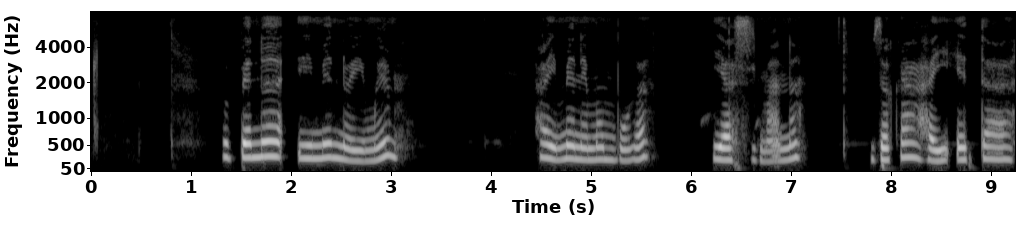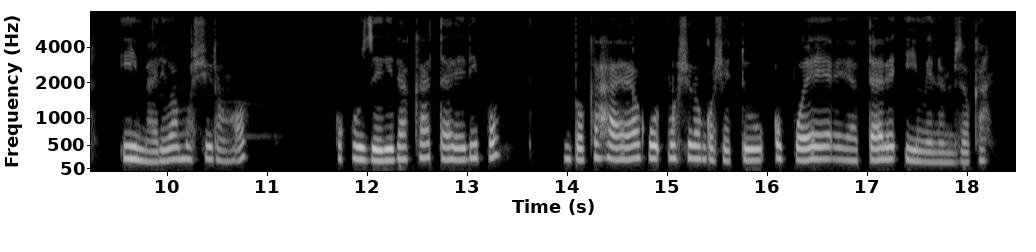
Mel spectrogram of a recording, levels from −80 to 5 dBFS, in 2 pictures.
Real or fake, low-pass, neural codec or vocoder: real; 7.2 kHz; none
